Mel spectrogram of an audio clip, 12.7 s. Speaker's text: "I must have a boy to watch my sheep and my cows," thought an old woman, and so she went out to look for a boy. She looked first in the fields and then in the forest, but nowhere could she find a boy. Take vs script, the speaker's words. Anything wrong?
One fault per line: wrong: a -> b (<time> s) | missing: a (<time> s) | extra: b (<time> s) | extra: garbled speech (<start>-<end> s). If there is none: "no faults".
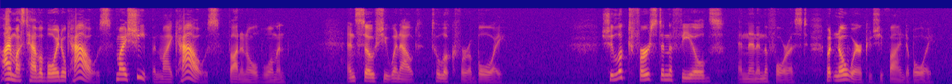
wrong: watch -> cows (0.8 s)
